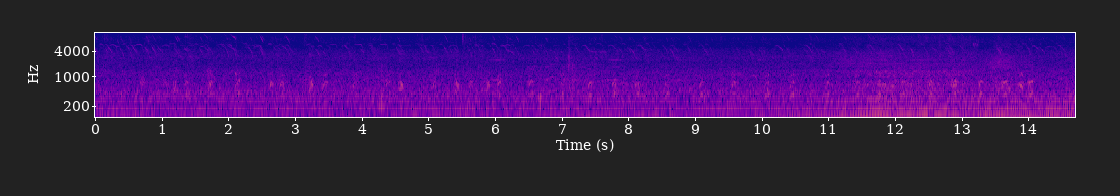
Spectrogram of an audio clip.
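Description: Chickens clucking faintly, with many thin high chirps throughout. A low rumble builds up in the second half.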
